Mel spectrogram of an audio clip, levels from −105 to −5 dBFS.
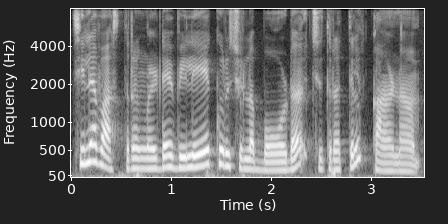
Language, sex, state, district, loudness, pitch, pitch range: Malayalam, female, Kerala, Kollam, -14 LUFS, 175 Hz, 160-215 Hz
